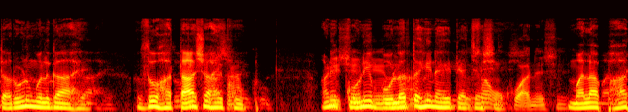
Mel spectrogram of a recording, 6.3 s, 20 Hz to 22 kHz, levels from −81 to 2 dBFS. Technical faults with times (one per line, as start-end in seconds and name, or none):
0.00-6.28 echo with no canceller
